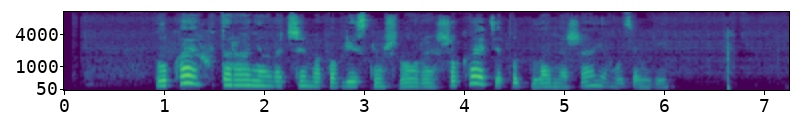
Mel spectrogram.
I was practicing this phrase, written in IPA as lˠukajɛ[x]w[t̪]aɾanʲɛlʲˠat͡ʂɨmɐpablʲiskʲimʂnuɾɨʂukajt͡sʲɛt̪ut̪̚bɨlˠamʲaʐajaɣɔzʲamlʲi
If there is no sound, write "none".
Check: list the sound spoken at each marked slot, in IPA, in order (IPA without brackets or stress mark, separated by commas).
x, t̪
